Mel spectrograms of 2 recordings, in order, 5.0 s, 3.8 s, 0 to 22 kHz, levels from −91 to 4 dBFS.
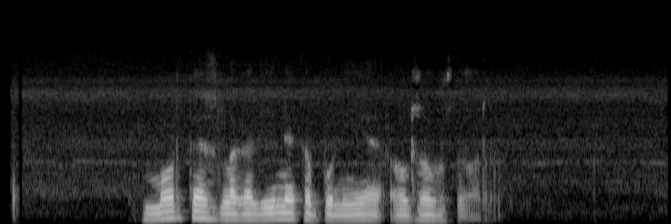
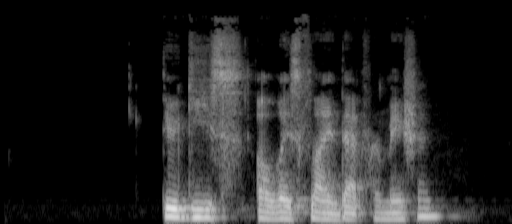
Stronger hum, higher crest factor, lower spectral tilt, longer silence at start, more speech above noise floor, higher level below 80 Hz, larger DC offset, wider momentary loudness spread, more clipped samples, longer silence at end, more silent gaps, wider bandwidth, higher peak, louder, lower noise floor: neither; about the same, 18 dB vs 18 dB; first, -9.5 dB/octave vs -6 dB/octave; second, 1.05 s vs 1.2 s; second, 36 dB vs 65 dB; about the same, -54 dBFS vs -56 dBFS; neither; first, 13 LU vs 10 LU; neither; first, 1.4 s vs 0.55 s; neither; second, 7.2 kHz vs 16 kHz; second, -10 dBFS vs -2 dBFS; second, -26 LUFS vs -20 LUFS; second, -61 dBFS vs -83 dBFS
